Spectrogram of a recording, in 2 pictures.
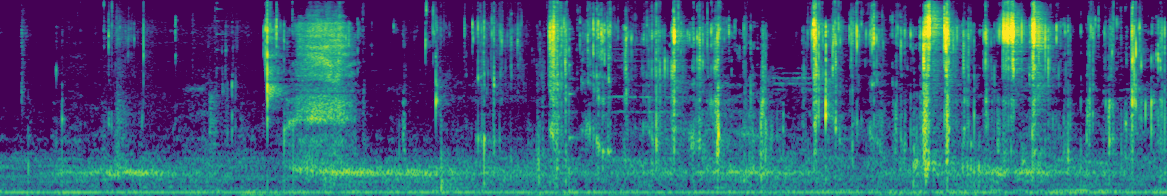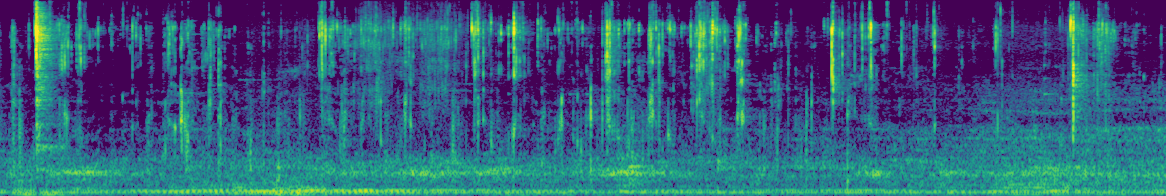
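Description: Close-miked chewing and biting of rice and fish eaten by hand, with many small clicks and crunches from the mouth, over a steady low hum.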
